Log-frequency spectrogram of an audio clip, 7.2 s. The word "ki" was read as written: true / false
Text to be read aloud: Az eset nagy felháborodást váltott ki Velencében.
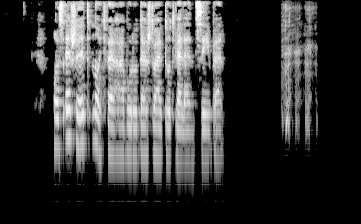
false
